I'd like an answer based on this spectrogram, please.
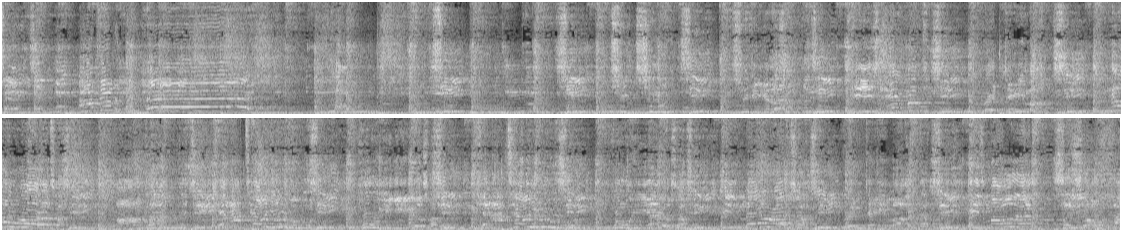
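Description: Live gospel quartet singing lead and harmony over a full band of drums, bass guitar, electric guitar and keyboards, played through a stage PA. A long note is held about two seconds in.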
